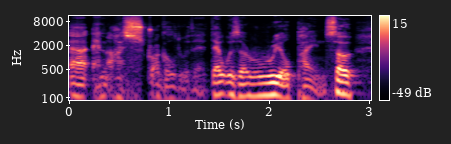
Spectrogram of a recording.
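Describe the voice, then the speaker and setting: The speaker is a man. He talks with a South African accent. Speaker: business trainer, dyslexia and ADHD advocate. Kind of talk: podcast interview. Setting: university facility.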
